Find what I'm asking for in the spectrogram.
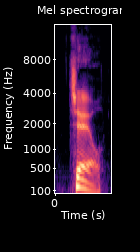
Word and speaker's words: Chael: That is not the correct way to say it. – Yeah, Chael. Interesting. – One syllable. Chael.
